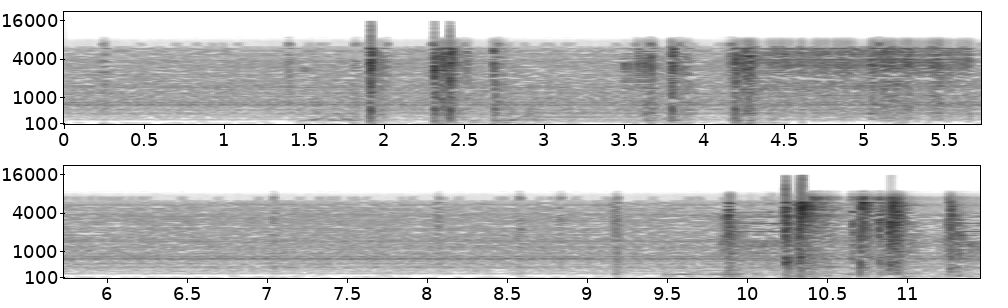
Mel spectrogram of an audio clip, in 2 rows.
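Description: Automated liquid-handling workcell with a KBiosystems Scorpion plate stacker and a FluidX 712 pipettor running: a steady machine hum, with clicks and clunks of moving mechanics about two seconds in and again near the end, and a motor whir for about a second and a half in the middle.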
